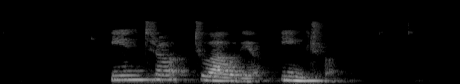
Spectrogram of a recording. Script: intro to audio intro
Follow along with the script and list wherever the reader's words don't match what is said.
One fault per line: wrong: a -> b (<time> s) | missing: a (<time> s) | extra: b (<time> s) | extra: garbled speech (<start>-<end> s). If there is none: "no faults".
no faults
